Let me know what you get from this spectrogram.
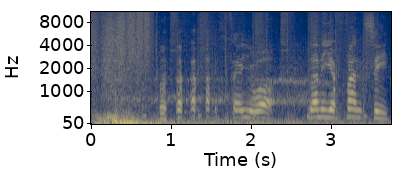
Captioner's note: laughs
